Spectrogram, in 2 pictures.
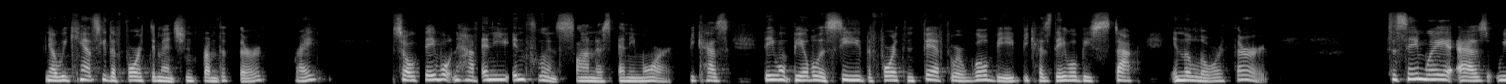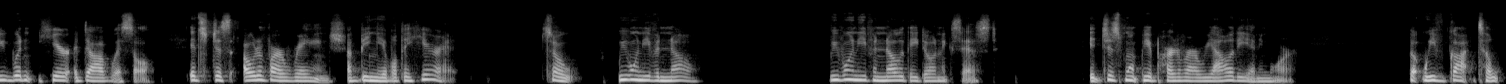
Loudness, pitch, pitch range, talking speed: -19 LUFS, 180 Hz, 160-200 Hz, 185 wpm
